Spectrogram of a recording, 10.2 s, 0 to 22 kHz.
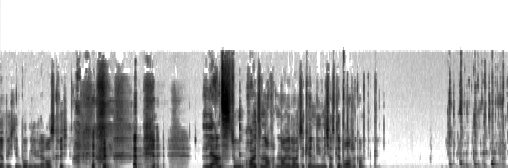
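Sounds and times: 
speech: 0:00.0 - 0:07.6
laughter: 0:01.5 - 0:03.3
water pouring into a glass: 0:09.0 - 0:10.1.

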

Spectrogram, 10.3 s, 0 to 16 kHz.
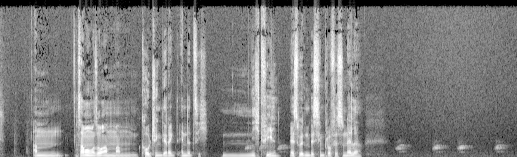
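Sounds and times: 
quiet hum: 0:00.0 - 0:10.3
speech: 0:00.7 - 0:07.4
dog barking: 0:05.2 - 0:05.8, 0:07.9 - 0:10.2.

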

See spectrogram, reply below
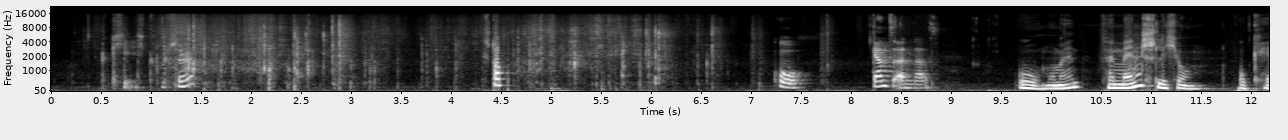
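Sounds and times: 
speech: 0:00.6 - 0:01.6, 0:07.3 - 0:07.6, 0:08.2 - 0:09.0, 0:09.7 - 0:12.1
hand rummaging in a crinkly rustling bag: 0:01.0 - 0:07.2.

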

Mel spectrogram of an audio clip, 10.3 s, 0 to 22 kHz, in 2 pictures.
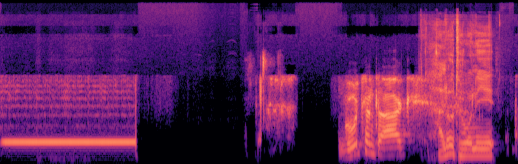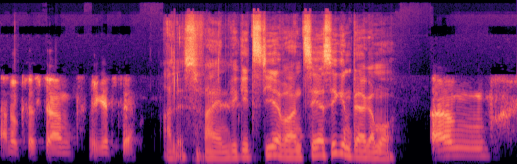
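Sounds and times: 
telephone tone as a call is placed: 0:00.0 - 0:01.4
speech: 0:03.4 - 0:10.3.

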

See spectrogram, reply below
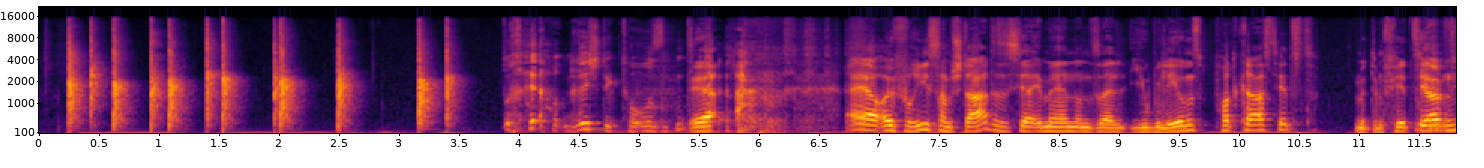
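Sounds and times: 
hand clapping: 0:00.0 - 0:03.6
speech: 0:03.9 - 0:11.7
laughter: 0:05.2 - 0:06.7, 0:11.5 - 0:11.7.

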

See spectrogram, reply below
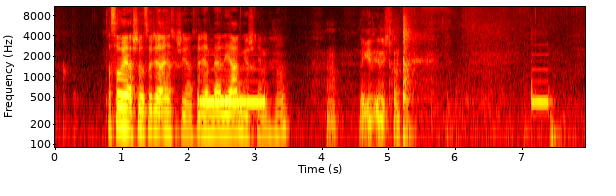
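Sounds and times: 
speech: 0:00.8 - 0:05.4
outgoing video call ringing tone on a phone: 0:02.2 - 0:03.3, 0:07.2 - 0:07.5.

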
